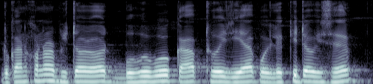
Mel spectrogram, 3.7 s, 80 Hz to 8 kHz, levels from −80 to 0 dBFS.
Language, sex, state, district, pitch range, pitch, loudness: Assamese, male, Assam, Sonitpur, 135-150 Hz, 140 Hz, -12 LUFS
